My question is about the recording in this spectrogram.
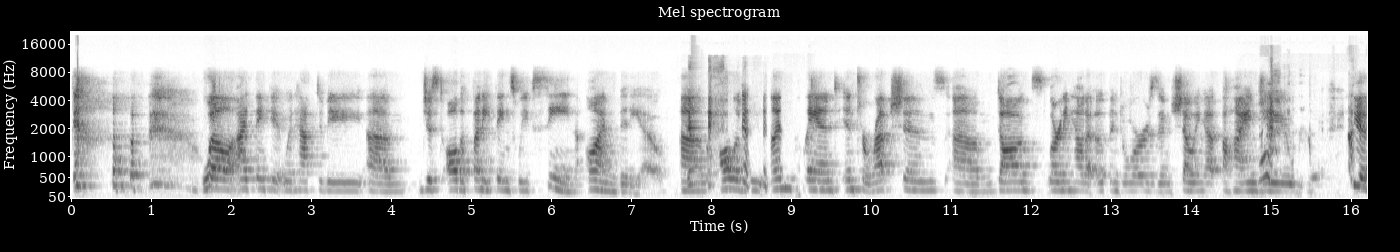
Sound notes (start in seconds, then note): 0.2 laughs; 7.7 laughs; 14.8 laughs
